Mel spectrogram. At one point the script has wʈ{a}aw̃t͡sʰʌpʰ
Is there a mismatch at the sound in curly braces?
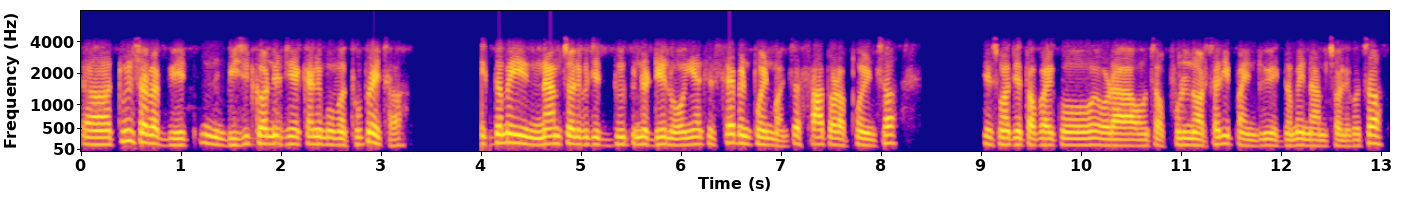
no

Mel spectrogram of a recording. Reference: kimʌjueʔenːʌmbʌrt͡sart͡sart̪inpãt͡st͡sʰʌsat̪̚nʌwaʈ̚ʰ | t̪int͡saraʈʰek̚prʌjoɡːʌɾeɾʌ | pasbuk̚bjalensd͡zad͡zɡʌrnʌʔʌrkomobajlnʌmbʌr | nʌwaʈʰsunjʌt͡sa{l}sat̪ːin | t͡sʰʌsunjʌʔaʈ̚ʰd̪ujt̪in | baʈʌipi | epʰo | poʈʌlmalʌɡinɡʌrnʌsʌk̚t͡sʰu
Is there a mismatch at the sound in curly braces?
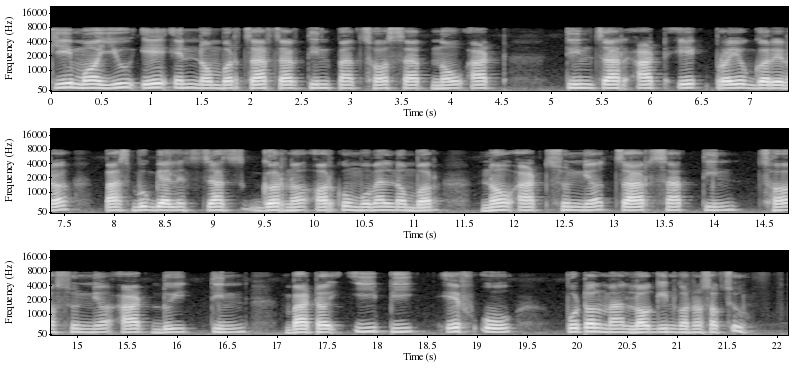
yes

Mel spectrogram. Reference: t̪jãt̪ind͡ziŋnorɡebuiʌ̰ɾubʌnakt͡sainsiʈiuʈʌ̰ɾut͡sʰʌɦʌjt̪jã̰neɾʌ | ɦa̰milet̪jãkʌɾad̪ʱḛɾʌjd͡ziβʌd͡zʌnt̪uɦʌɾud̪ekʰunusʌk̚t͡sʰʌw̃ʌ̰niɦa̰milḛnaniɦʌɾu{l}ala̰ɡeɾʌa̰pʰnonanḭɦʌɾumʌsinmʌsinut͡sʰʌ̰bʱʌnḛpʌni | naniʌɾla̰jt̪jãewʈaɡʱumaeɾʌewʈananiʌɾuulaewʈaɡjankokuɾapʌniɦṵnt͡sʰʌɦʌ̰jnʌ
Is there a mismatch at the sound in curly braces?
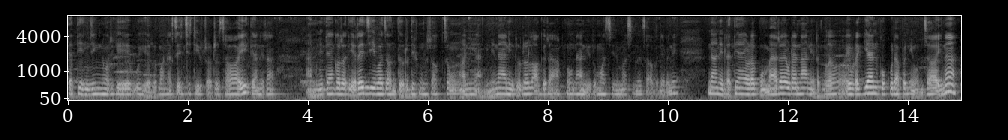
no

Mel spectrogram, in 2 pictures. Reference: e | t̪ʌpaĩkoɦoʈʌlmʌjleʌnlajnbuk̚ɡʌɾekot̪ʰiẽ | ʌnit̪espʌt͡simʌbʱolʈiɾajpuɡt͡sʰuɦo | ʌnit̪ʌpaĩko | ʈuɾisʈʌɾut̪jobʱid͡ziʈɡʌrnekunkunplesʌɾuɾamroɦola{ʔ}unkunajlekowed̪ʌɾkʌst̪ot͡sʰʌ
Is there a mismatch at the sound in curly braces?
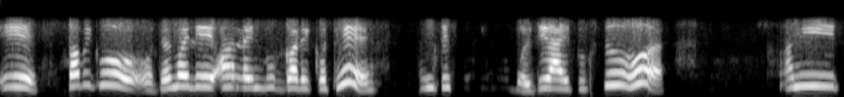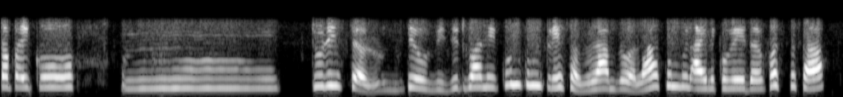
yes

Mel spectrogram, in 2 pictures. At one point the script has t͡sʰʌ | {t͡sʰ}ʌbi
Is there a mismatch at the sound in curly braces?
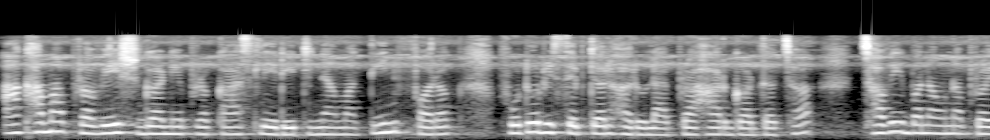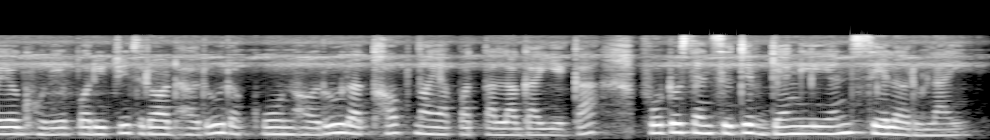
no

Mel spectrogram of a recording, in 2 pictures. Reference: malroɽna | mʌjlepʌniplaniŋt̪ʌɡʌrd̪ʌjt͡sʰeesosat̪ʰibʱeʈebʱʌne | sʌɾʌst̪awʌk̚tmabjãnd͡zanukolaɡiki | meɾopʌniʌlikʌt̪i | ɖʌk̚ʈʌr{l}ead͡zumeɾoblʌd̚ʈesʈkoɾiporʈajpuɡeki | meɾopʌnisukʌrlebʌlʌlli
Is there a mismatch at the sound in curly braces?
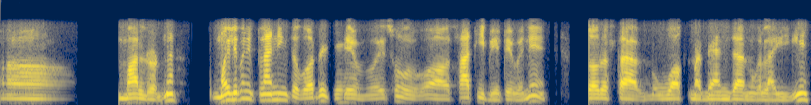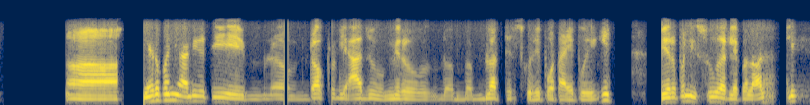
no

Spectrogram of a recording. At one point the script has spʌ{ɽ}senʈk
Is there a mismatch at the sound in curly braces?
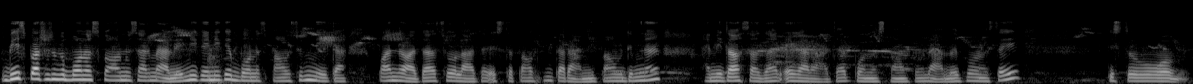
yes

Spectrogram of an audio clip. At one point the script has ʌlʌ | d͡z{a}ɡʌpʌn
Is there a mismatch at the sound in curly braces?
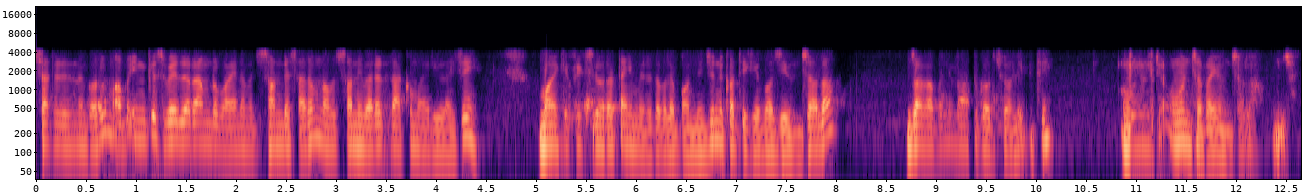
yes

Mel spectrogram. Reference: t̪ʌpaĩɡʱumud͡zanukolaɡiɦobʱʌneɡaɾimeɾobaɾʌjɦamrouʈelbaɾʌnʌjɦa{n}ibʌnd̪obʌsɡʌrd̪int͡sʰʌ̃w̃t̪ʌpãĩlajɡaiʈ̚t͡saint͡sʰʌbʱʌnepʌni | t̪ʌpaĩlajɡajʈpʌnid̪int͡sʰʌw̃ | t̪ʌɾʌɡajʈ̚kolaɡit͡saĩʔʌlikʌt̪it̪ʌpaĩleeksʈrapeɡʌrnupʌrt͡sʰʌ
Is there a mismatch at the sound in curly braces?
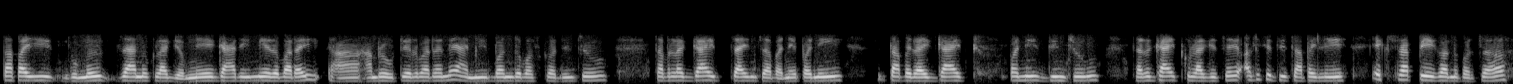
yes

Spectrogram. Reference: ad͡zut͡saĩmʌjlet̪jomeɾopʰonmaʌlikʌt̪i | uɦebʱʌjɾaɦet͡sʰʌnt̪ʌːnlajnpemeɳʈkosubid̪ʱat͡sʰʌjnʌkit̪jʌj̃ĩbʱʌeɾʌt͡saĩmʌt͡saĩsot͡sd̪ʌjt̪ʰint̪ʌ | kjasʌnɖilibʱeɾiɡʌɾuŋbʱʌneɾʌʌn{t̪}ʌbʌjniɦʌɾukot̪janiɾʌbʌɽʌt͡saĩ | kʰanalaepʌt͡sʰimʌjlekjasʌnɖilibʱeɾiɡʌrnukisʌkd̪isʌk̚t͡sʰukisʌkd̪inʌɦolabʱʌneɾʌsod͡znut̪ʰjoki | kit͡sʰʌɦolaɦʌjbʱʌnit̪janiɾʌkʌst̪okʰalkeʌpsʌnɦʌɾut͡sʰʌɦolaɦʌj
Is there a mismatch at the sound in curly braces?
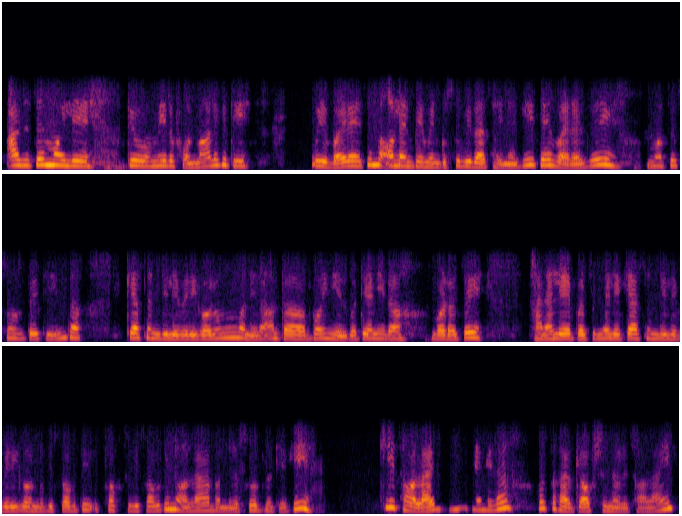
no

